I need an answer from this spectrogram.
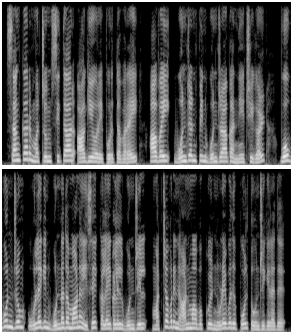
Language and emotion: Tamil, neutral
